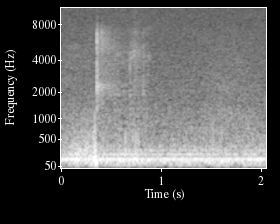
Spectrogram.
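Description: A single short, sharp click about a third of a second in, over a steady low hum.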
